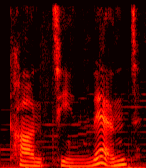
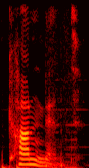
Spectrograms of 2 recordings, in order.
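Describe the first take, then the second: First: The middle T is a strong, released T. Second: The middle T is a brief glottal stop. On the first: "instead of a strong T" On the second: "it sounds more like continent"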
